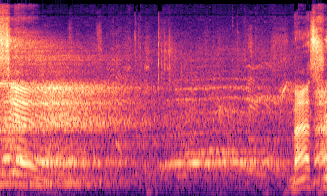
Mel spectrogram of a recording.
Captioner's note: audience cheering and applauding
